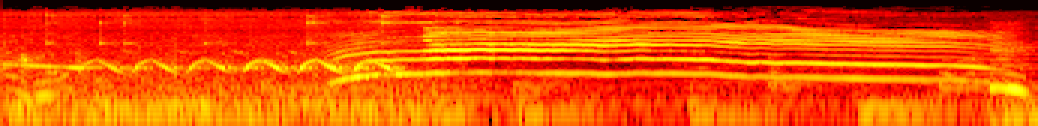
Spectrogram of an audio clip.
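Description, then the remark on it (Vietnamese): A toy siren warbles rapidly for a couple of seconds, then shifts into a long, steady electronic wail with bright harmonics, fairly loud, with faint background noise. “tôi thấy ở ngoài này có cả bộ xe cảnh sát với cả là bộ xe à, cứu hỏa nữa mà tôi phải ra mua nó thêm đủ đủ bộ mới được”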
